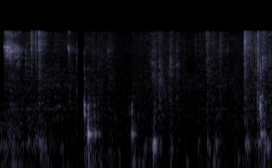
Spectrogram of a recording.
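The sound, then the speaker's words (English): Typing on a computer keyboard while entering links: many quick, irregular keystroke clicks and clatters, with a brief pause partway through, steady throughout the stretch. “Somehow I can't type.”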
